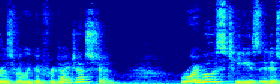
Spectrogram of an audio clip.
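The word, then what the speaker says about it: rooibos: liver and Ginger is really good for digestion royos teas it is pronounced royos are naturally caffeine-free and they all have anti-inflammatory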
